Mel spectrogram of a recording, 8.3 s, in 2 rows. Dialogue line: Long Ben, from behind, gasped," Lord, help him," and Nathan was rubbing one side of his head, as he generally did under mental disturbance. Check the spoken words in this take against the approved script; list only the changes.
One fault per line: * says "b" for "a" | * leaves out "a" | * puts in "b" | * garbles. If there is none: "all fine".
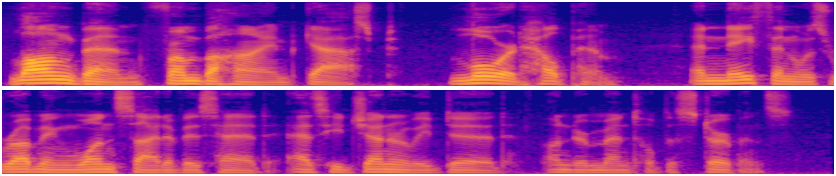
all fine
